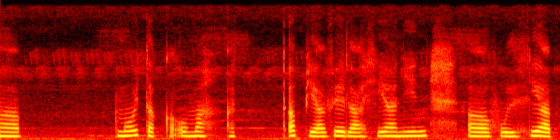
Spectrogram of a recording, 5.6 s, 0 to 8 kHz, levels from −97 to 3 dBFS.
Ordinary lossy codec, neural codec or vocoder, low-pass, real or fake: none; none; none; real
